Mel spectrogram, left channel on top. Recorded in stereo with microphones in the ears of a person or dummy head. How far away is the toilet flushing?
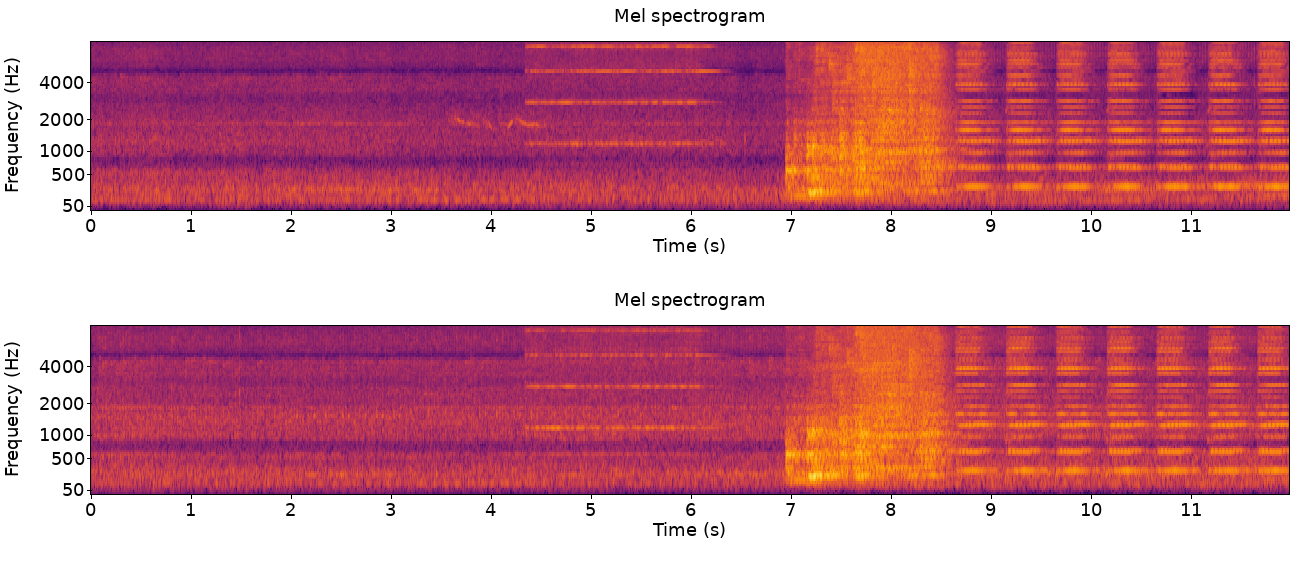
About 0.6 m.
